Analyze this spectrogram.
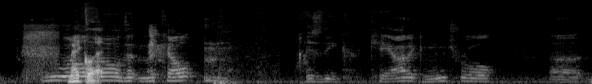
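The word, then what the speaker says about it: Mekelt: you can't say who it is uh it's meclet from pronouncing it right m-e-k-e-l-t all know that mikkelt is the chaotic neutral uh goddess of deception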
